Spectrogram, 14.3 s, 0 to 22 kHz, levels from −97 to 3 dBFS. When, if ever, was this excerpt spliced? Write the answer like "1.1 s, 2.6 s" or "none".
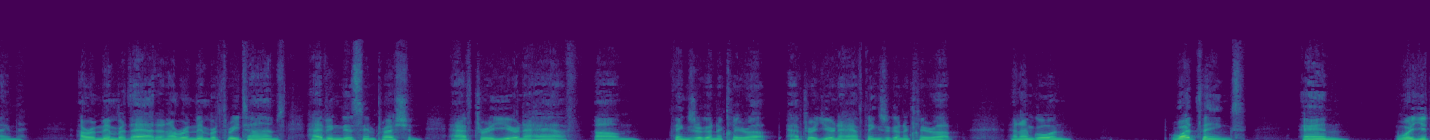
5.8 s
